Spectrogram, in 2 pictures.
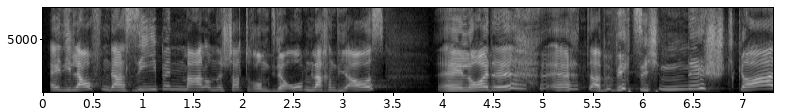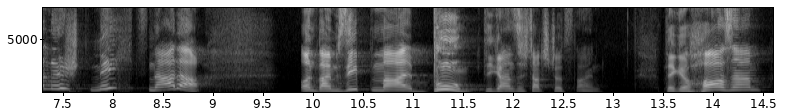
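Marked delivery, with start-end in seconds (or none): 3.9-8.9 high, loud jeering taunt from the walls; mock mocker. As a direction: call out as a scornful onlooker. Jericho walkers shouting up, mocking.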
